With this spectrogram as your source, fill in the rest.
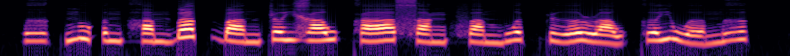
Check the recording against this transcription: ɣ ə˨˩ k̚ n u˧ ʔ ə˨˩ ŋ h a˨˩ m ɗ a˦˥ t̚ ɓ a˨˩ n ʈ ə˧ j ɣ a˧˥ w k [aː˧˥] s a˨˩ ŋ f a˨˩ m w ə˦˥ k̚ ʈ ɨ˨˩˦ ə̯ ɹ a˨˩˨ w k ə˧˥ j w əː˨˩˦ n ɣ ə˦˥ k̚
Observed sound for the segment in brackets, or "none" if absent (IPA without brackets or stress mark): aː˧˥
